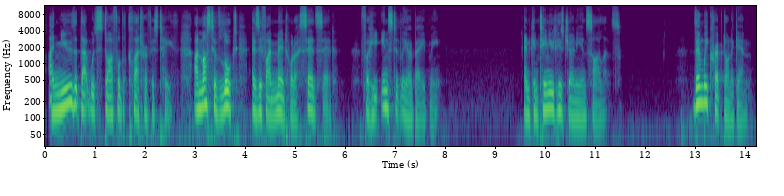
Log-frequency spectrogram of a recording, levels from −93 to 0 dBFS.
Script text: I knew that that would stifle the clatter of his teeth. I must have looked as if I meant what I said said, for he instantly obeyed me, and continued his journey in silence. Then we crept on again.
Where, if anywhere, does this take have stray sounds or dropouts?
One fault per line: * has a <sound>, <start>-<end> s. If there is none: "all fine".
all fine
